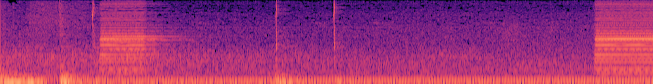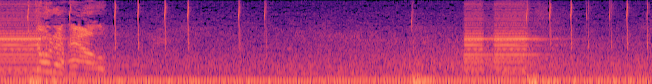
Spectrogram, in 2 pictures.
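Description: A bright electronic chime sounds a few times.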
